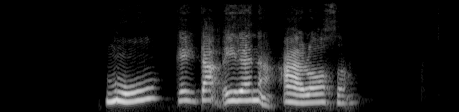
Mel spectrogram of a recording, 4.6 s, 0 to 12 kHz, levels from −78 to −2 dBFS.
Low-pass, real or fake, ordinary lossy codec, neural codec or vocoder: 10.8 kHz; fake; Opus, 32 kbps; codec, 16 kHz in and 24 kHz out, 0.4 kbps, LongCat-Audio-Codec, fine tuned four codebook decoder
